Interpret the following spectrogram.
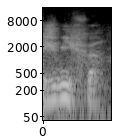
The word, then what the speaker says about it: juif: F on dit J qu'est-ce que vous remarquez que dans jou il y a pas F ce qui veut dire que la prononciation de juif c'est j jou il pas F le F ne s'entend pas comme dans la clé quand vous avez un f ça s'entend pas donc il faut dire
